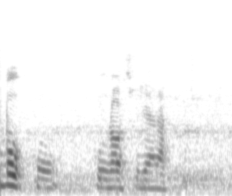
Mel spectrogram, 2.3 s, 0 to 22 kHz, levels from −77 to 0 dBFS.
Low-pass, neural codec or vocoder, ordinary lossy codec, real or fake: 7.2 kHz; vocoder, 22.05 kHz, 80 mel bands, Vocos; AAC, 48 kbps; fake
